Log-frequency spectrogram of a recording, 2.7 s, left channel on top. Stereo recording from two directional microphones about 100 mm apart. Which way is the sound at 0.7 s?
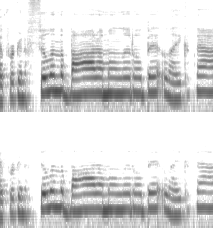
85° left.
